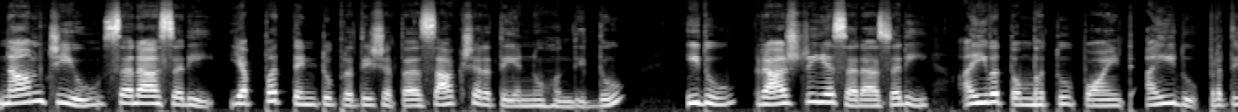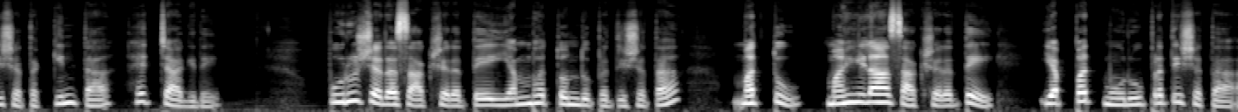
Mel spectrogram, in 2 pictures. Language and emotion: Kannada, neutral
